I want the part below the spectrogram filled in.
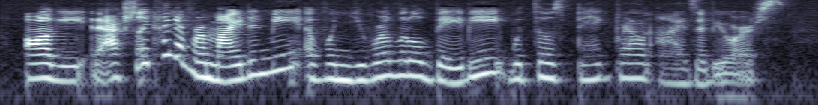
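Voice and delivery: ordinary talk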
